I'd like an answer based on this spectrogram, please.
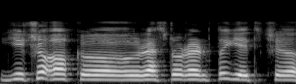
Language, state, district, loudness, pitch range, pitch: Kashmiri, Punjab, Kapurthala, -14 LUFS, 210-240 Hz, 220 Hz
